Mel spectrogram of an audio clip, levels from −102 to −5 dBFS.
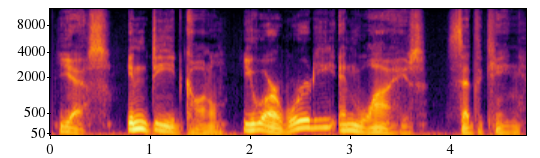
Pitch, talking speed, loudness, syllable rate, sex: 100 Hz, 140 wpm, -19 LUFS, 3.7 syllables/s, male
